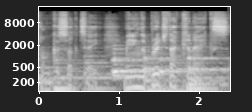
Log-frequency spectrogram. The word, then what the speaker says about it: Pontcysyllte: For the non-Welsh speaker, it's pronounced Pontcysyllte, meaning the bridge that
